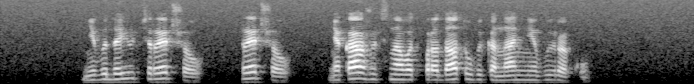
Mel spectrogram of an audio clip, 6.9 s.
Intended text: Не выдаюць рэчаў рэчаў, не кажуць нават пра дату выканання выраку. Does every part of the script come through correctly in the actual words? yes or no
yes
